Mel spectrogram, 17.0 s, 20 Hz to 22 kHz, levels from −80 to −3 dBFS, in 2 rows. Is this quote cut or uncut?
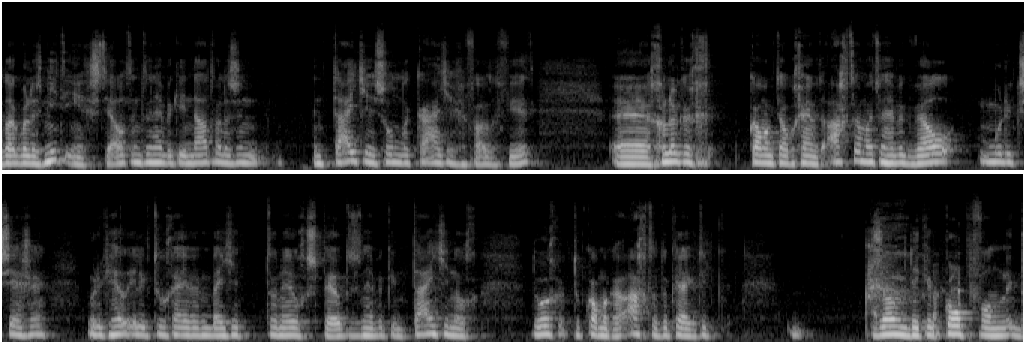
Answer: uncut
